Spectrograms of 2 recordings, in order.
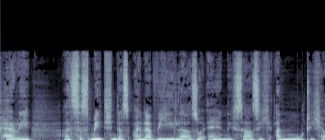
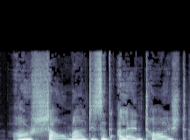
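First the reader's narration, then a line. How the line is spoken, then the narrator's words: Calling over the noise. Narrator (German): rief Hermine durch den Lärm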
